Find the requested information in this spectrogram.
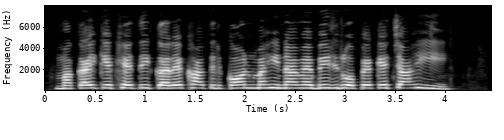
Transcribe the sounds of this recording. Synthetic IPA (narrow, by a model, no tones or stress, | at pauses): məkaikekʰeːt̪ikəɾekʰaːt̪ɪɾkɔːnməɦiːnamẽbid͡ʒɾoːpeket͡ʃaːɦie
